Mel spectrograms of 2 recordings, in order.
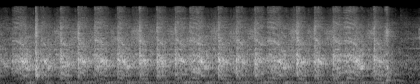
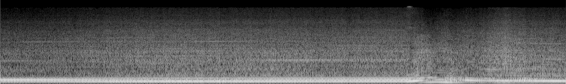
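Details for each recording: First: K24 swap engine, open-pipe exhaust, MAP sensor problems and previously running only three seconds at a time: even rapid starter churning at roughly seventy-five beats a minute that never catches; cranks but will not fire. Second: Swapped Honda K24 engine on an open header with no exhaust, wheels off the ground: steady fast idle, blips and settles, pulls clean and even with no knock, slight rattle winding down; normal revving.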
